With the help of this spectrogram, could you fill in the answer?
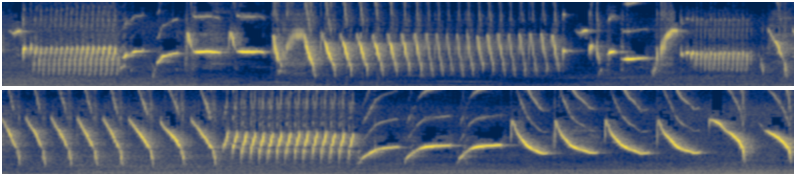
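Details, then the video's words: A Belgian canary, a training song, sings a fast, varied song of high buzzy trills, rapid repeated chirps and swooping whistled notes, with no pauses. "Canary Training Song | Belgian Canary"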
